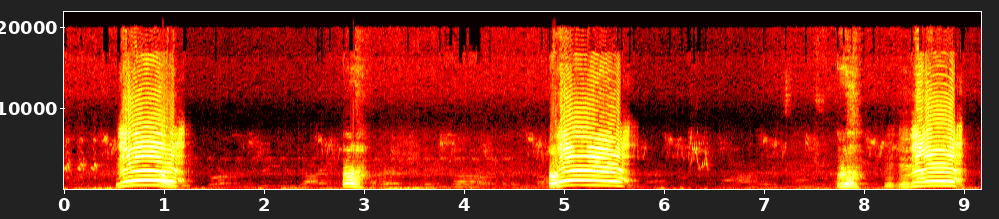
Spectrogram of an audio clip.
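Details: Cute baby goat giving three long, loud, quavering baa bleats spaced a few seconds apart, with shorter, softer bleats in between against a quiet background.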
